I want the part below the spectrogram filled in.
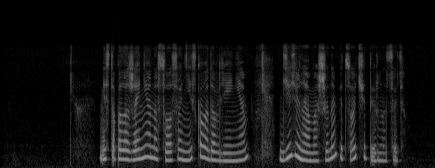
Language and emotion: Russian, neutral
